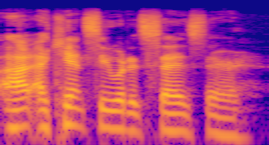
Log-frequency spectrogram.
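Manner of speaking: ordinary talk, nothing marked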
